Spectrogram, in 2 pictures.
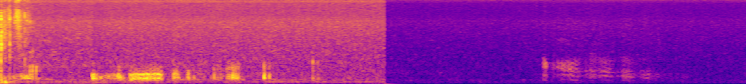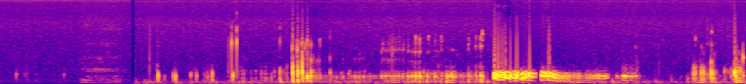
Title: My stomach growling compilation(hungry) #stomachgrowl #stomachgurgles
